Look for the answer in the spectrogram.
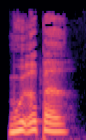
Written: mudderbad

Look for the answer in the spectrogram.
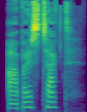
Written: arbejdstakt

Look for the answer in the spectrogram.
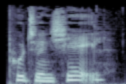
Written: POTENTIALER

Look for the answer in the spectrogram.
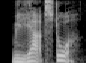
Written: milliardstor

